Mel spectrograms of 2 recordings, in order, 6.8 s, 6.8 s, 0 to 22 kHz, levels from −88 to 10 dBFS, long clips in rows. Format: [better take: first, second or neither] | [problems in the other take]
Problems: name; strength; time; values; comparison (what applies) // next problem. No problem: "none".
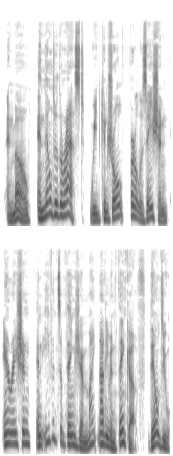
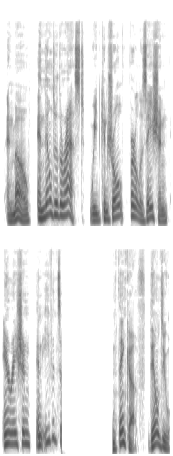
first | audio cutting out; at 4.5 s for 1 s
